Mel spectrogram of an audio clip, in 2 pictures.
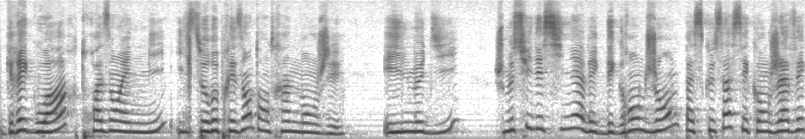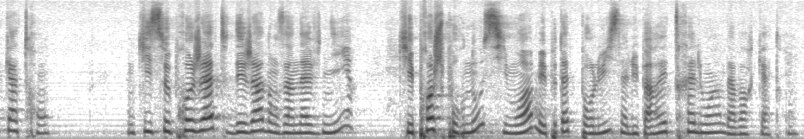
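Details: Adult woman speaking French; no disorder.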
